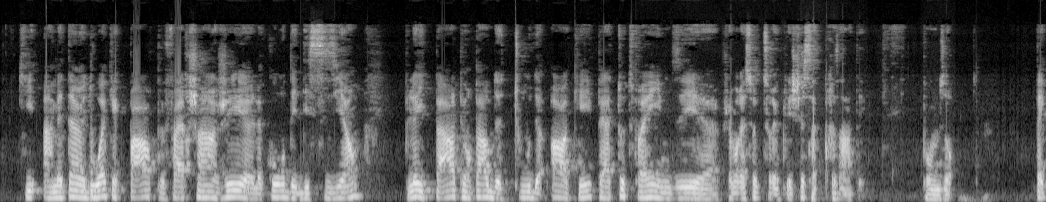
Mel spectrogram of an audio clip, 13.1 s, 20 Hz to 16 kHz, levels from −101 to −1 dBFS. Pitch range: 90-115 Hz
